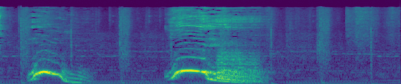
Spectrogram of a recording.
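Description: A person's voice giving two drawn-out hooting whoops, each rising and then falling in pitch, the second one longer.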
